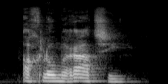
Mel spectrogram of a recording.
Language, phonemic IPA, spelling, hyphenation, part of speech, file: Dutch, /ˌɑ.ɣloː.məˈraː.(t)si/, agglomeratie, ag‧glo‧me‧ra‧tie, noun, Nl-agglomeratie.ogg
- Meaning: agglomeration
